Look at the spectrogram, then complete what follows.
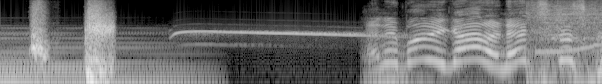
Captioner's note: hawk screeching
